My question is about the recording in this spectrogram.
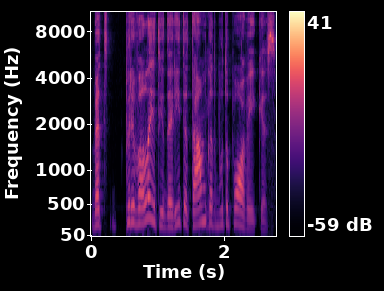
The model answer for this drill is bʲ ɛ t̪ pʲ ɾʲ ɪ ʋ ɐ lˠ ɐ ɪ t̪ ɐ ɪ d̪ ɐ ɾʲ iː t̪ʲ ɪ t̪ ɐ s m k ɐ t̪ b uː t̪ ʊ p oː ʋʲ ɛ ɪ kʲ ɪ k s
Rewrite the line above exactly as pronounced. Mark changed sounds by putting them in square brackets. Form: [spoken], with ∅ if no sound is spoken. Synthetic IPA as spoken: bʲ ɛ t̪ pʲ ɾʲ ɪ ʋ ɐ lˠ ɐ ɪ t̪ ɐ ɪ d̪ ɐ ɾʲ iː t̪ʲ ɪ t̪ ɐ [∅] m k ɐ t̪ b uː t̪ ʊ p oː ʋʲ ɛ ɪ kʲ ɪ [∅] s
